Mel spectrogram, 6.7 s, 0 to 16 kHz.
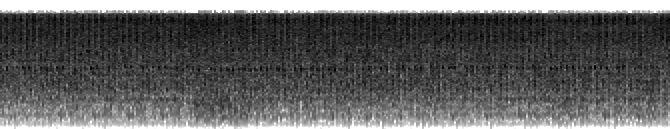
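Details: Ford 550 TLB backhoe, 3-cylinder diesel, running after reassembly and bleeding fuel at injectors, cool day: steady even idle clatter with no misses or knocks; running well, only a small injector return-line drip.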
